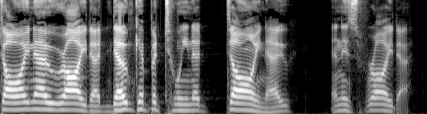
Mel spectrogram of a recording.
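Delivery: imitated Australian accent. Trying out a practice sentence as an accent warm-up, in a put-on Australian accent. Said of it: "warm up before doing the Australian accent".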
